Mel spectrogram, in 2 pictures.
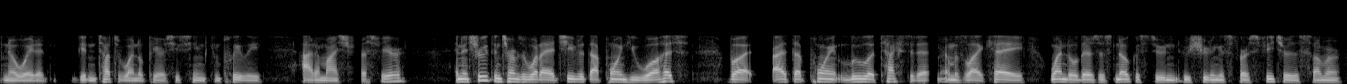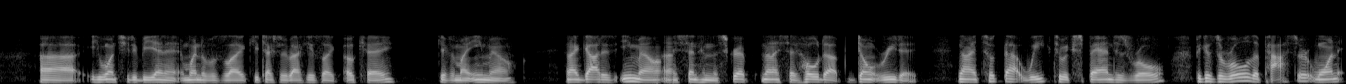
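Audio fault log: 3.50–3.70 s, 9.24–9.38 s, 20.04–20.20 s: packet loss with pitch repetition. Losses of 80–160 ms were filled by repeating the last pitch period, giving brief held, buzzy tones that fade.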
